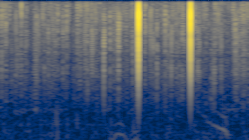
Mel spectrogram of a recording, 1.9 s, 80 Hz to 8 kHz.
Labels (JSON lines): {"label": "biophony, cascading saw", "recorder": "SoundTrap 600 or HydroMoth"}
